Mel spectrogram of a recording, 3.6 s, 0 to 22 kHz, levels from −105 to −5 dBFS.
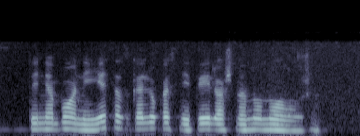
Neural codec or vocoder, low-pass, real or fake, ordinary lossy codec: none; 7.2 kHz; real; Opus, 16 kbps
